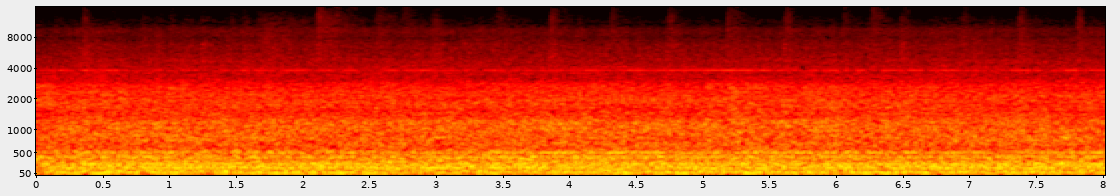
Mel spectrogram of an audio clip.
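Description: Steady running noise of an electric commuter train heard from inside the carriage: a continuous rumble and rush of wheels on rail, with a faint high steady whine.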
